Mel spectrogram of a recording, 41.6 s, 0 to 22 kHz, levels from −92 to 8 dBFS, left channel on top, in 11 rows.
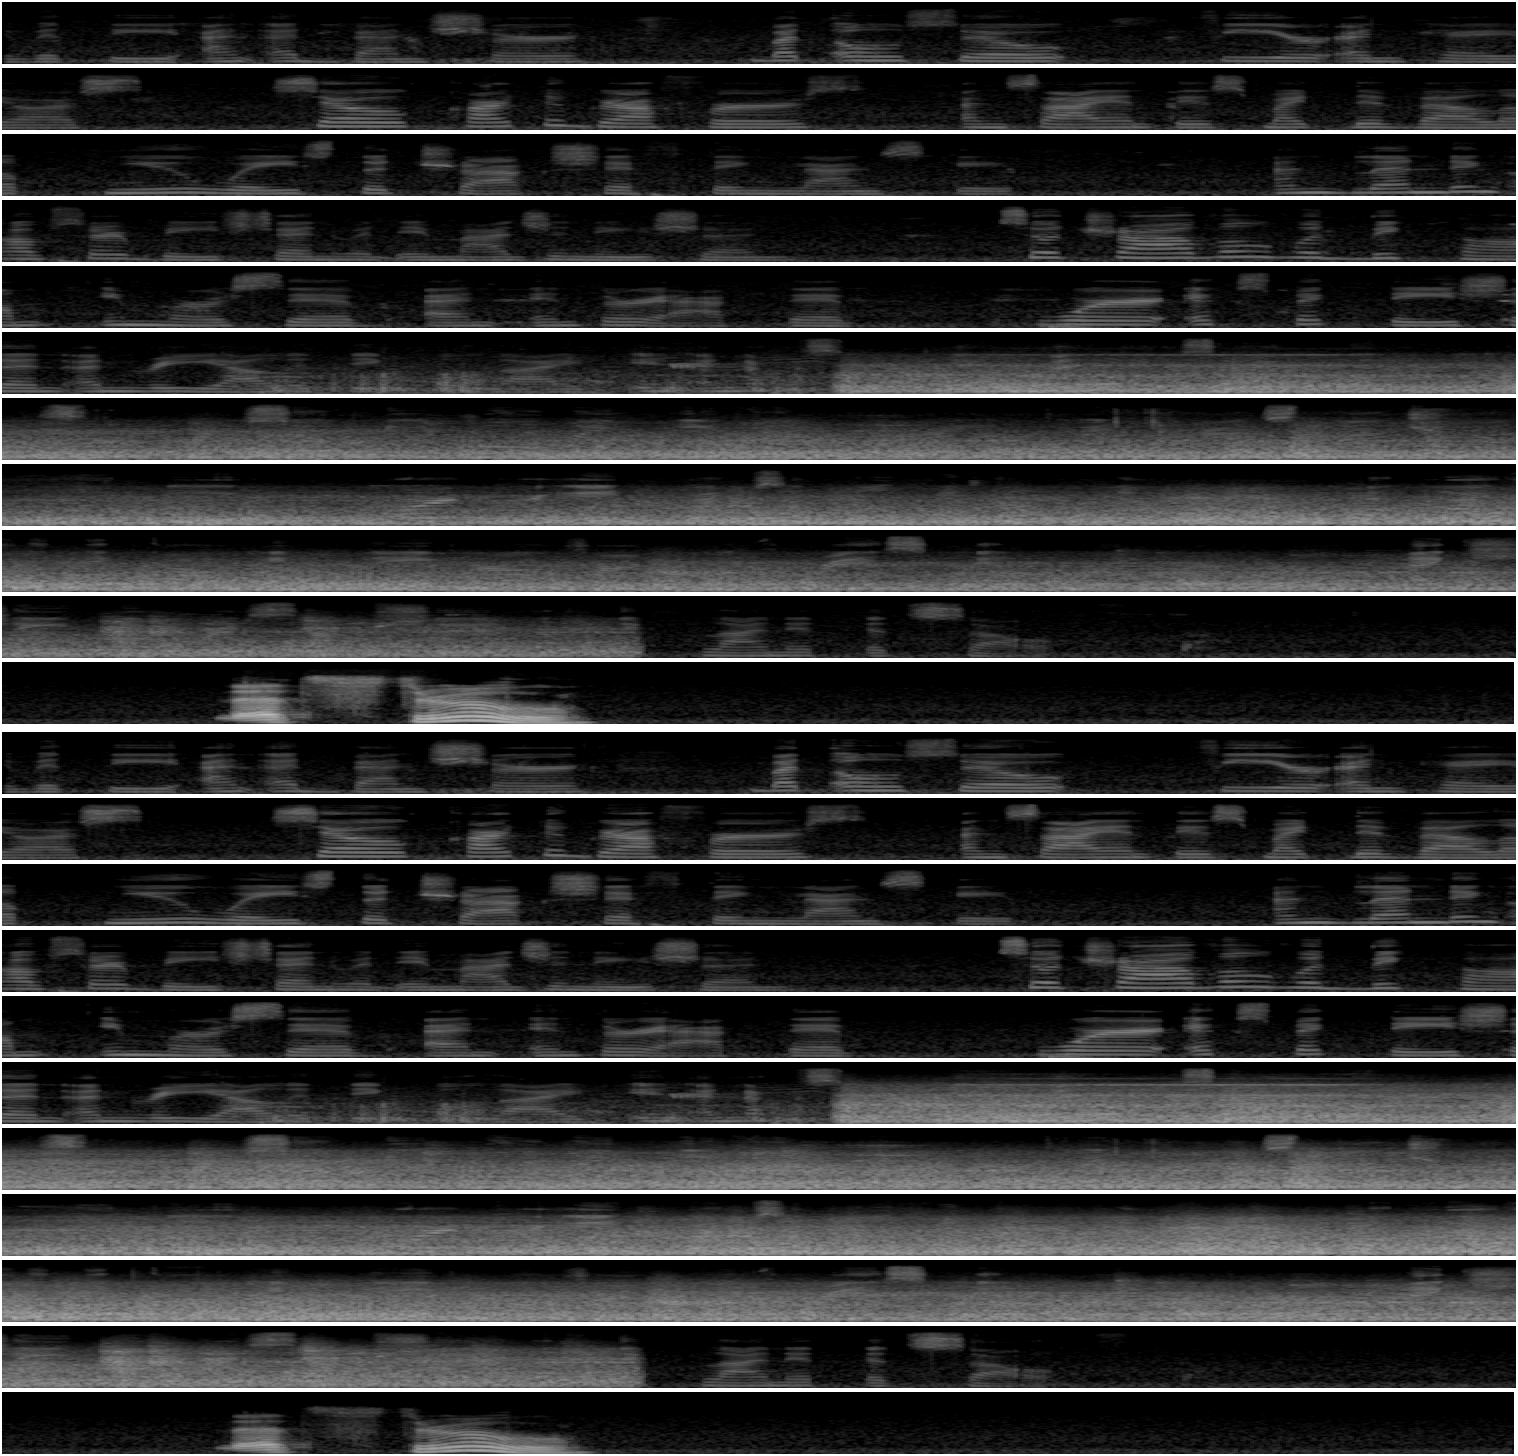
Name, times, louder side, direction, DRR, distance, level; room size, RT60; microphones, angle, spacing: voice 1, 0.0-2.7 3.0-4.1 4.5-10.1 10.7-13.3 13.8-17.3 17.7-21.0 21.3-27.1 27.4-29.5 29.9-33.4 33.8-36.7, right 2 dB, 15° right, 7.7 m, -53 dB
sound 1, 19.5-26.7, equal, 5° left, 7.5 m, -55 dB
sound 2, 21.0-35.7, right 4 dB, 40° right, 0.6 m, -36 dB
voice 2, 38.4-39.3, left 6 dB, 65° left, 0.5 m, -30 dB
open air
head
